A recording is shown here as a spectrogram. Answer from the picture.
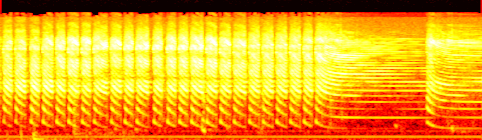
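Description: DJ air horn sound effect: a fast stutter of short blasts, about seven a second, then two longer blasts that slide down in pitch near the end.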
